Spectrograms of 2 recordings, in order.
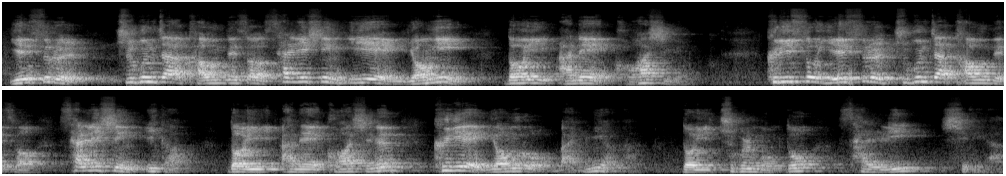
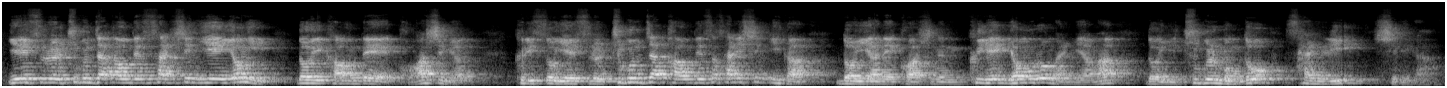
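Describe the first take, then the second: First: It is read slowly. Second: It is read at a normal pace.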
